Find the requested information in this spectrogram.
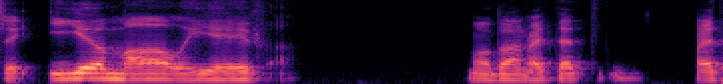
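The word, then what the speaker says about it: Iamaleava: Yes, that's how you pronounce it. Iamalieva.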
